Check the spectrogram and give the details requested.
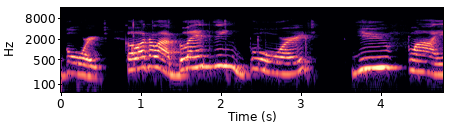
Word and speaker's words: UFLI: Coloca lá, blending board, you fly. É assim que pronuncia, tá? U-F-L-I.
